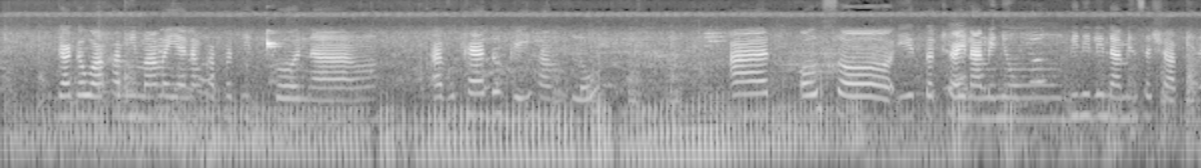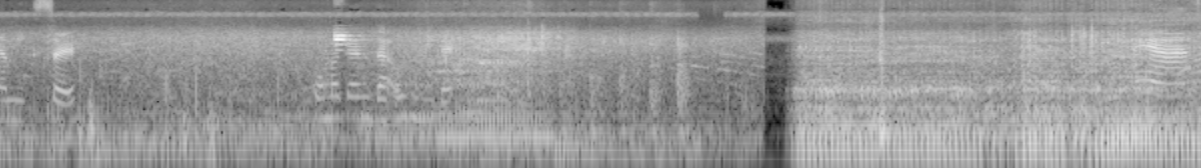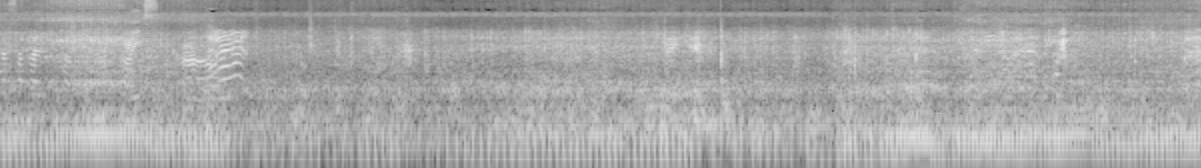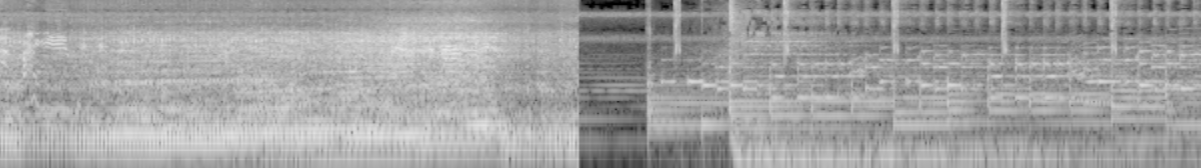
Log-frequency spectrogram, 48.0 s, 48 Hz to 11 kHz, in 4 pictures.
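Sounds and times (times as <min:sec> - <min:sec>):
motorcycle engine running: 0:00.0 - 0:18.9, 0:19.9 - 0:41.8
road and wind noise: 0:00.0 - 0:42.0.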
